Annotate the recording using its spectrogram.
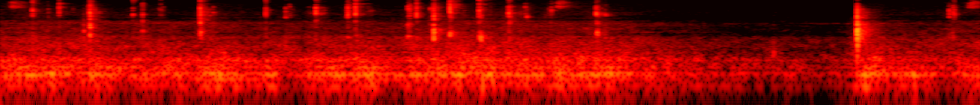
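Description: Faint computer keyboard typing: a quick, uneven run of key clicks that stops after about four seconds, then a pause and one louder click near the end.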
